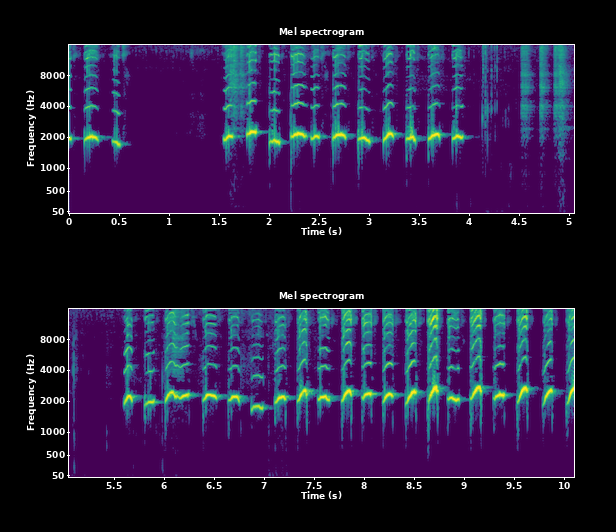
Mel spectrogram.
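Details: A pet cockatiel sings loud, rapid whistled notes at roughly two per second, in two long bursts split by a brief pause. Some notes rise sharply while others stay level.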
